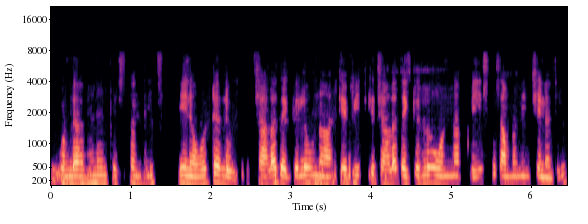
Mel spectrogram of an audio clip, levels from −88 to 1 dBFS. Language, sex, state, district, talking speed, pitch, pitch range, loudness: Telugu, male, Andhra Pradesh, Visakhapatnam, 45 wpm, 155 Hz, 150-160 Hz, -16 LUFS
